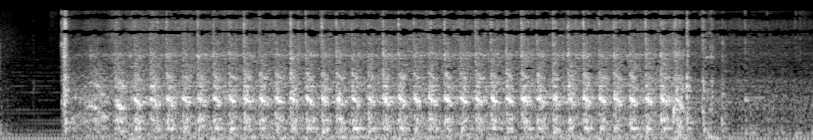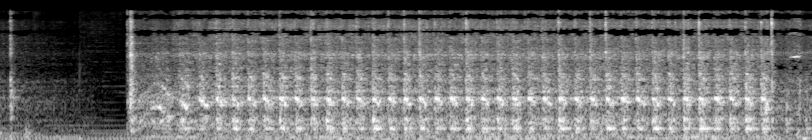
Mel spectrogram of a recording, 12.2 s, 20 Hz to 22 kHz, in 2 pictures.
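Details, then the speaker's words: 1986 Dodge D150 Royal SE, 225ci six, just-installed new-old-stock carburetor: two long even cranking bursts about three turns a second, never firing; no fuel because the new carburetor's needle and seat was stuck, fixed by fitting the old one. "alright so we figured out what's going on the carburetor we ended up putting the old needle and seed actually is in this piece right here"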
